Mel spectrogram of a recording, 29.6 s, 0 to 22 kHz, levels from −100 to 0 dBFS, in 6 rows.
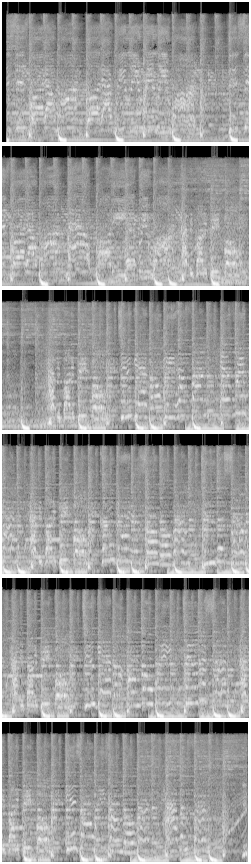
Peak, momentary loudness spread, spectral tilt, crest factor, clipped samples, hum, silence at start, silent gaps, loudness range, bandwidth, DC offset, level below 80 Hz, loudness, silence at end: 0 dBFS; 3 LU; -4 dB/octave; 10 dB; 0.5%; none; 0.1 s; none; 1 LU; 16 kHz; under 0.1%; -14 dBFS; -10 LUFS; 0.05 s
